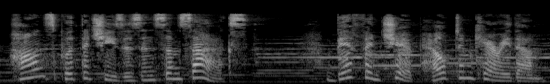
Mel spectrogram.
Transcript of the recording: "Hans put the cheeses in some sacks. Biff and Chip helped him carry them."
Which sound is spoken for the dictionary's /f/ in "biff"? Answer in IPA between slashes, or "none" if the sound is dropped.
/f/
